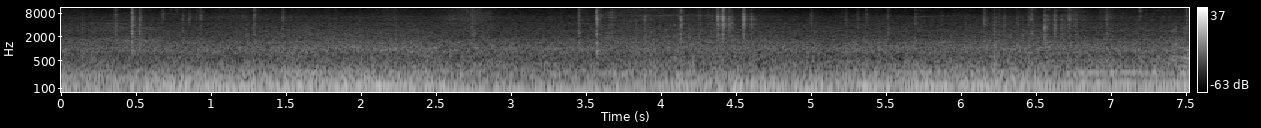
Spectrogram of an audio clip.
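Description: A 2011 Mercedes E350 Cabriolet taking a series of corners, heard from inside as a steady low engine and road rumble with light rattles and tyre noise, constant throughout with no talking.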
